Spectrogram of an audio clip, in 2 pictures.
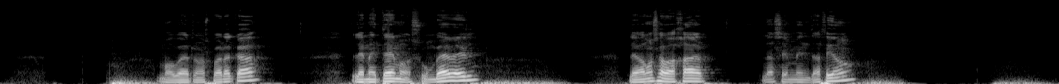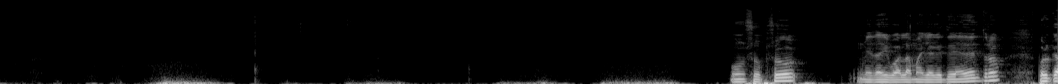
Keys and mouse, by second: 1.2 g, 3.4 ctrl+shift+q, 13.2-15.4 drag, 13.9 ctrl+shift+q.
